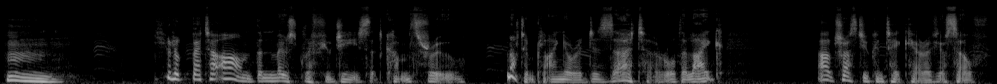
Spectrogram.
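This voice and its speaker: An actress voicing a weary, gruff older woman, a plain-spoken village elder in a video game, with a raspy voice. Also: extremely low pitch, big pitch swings, a little slow, no echo, exaggerated voice. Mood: wary, brusque. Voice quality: very husky, raspy.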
